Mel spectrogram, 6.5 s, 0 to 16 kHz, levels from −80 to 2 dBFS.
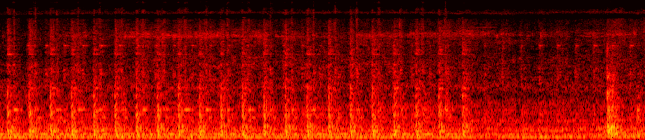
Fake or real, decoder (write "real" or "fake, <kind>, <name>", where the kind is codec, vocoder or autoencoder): real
